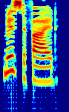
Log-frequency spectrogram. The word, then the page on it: mystified: British English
